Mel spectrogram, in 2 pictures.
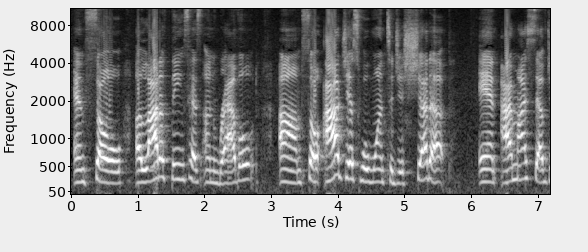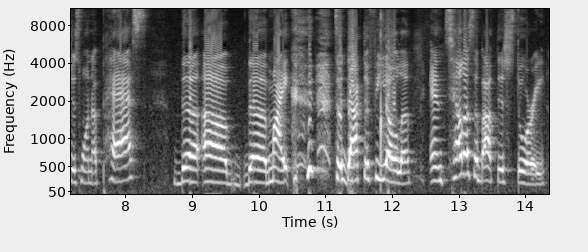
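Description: A woman hosting a faith-based talk show in a chatty, animated way, laughing often. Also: a little high, unhurried. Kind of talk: casual faith-based chat.

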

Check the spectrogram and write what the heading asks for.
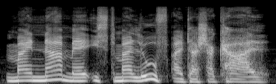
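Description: A man voicing a scheming mercenary leader who speaks loudly and mockingly. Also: fairly high pitch, lively intonation, slow, soft background music, pitched above the performer's own voice, heavily acted. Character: scheming male mercenary leader, sly and menacing.

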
